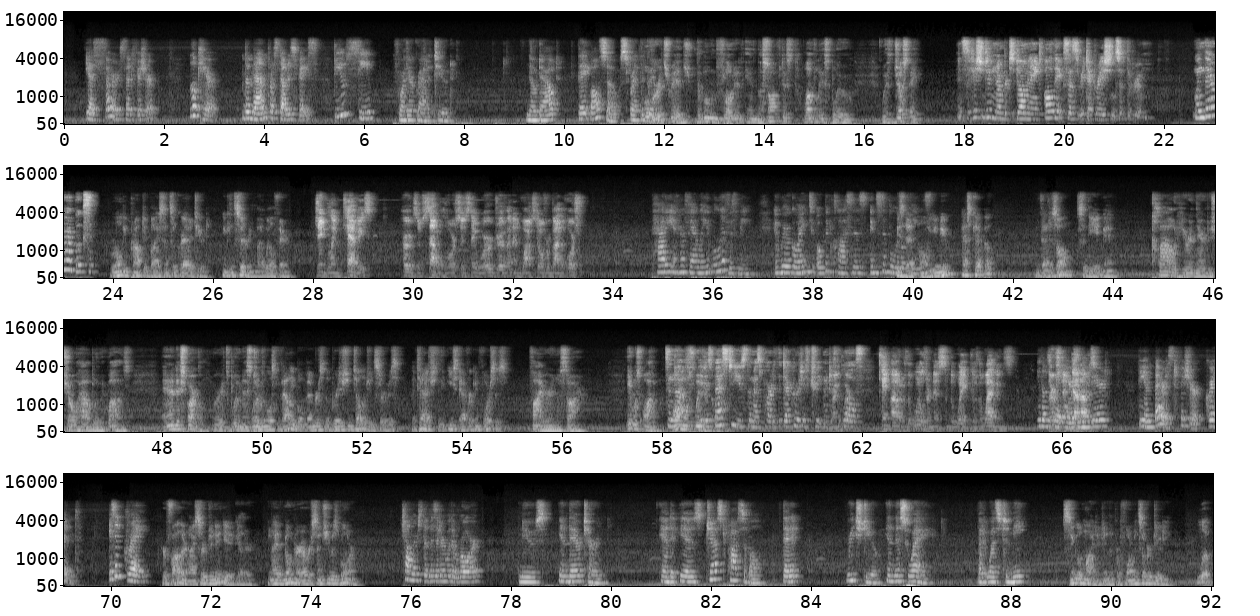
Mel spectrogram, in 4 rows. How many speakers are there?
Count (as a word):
seven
